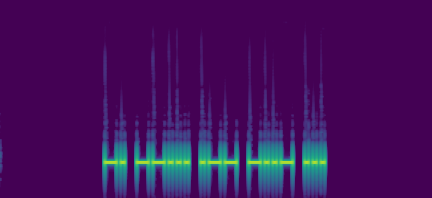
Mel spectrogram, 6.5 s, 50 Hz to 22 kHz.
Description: Morse code, heard as a keyed tone, about 20 wpm, 700 Hz. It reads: N7WXS
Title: Speed Racing - USA Call Signs 17wpm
